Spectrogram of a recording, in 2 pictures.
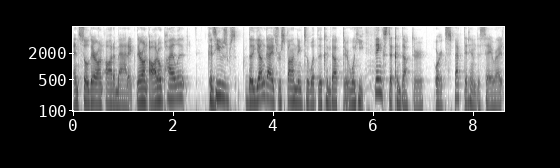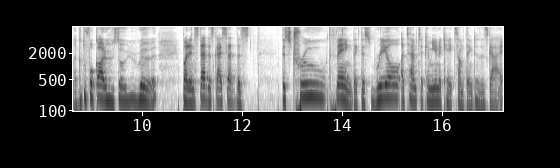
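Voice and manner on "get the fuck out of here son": put-on tough, dismissive New York accent, drawn-out "son". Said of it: "that whole New York".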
